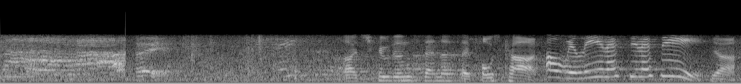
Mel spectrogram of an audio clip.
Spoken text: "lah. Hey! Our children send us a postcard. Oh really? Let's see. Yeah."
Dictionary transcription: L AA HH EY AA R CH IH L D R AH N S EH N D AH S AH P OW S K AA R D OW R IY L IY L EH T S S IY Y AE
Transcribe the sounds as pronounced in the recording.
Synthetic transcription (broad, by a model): HH EY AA CH IH L D R AH N S EH N D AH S AH P OW S K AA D OW W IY L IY N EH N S S IY Y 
